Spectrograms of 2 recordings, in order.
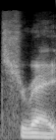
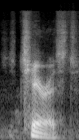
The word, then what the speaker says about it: Charest: Is his name actually it's not really uh it's Isn't it like not Shereé, it's actually Cherish, right? That's But people just mispronounced it now.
